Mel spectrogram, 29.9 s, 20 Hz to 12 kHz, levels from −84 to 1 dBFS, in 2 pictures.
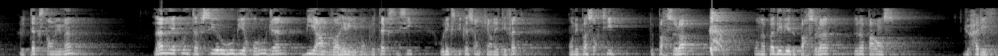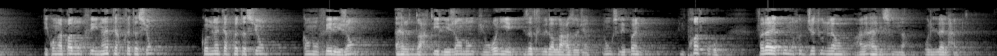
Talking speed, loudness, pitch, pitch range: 150 wpm, -18 LUFS, 165 Hz, 150-180 Hz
